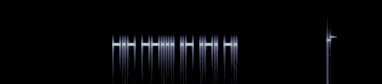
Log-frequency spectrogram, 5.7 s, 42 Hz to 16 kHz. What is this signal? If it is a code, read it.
Morse code, heard as a keyed tone, about 31 wpm, 700 Hz. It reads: K7ARN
